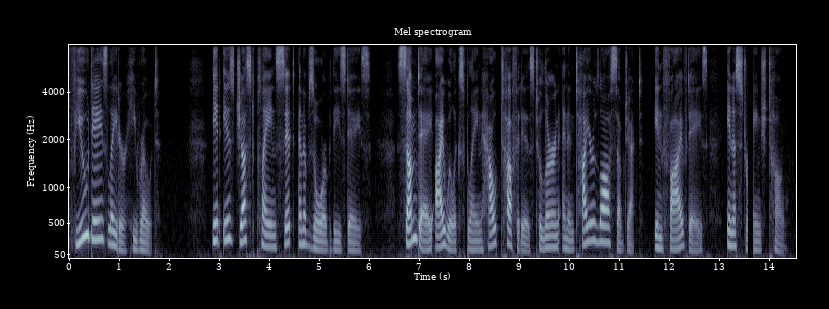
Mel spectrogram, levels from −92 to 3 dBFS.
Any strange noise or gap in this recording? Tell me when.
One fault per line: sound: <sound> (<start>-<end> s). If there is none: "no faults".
sound: dropout (13.6-13.7 s)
